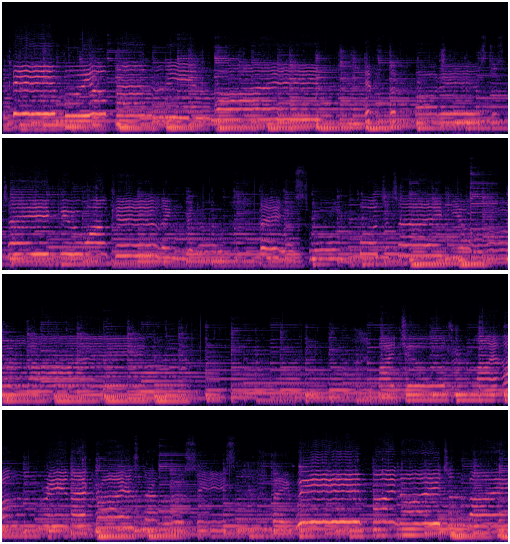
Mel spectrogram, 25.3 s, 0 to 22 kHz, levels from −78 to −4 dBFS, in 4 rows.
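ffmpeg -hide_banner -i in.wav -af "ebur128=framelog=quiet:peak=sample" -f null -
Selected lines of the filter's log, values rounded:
Integrated loudness:
  I:         -30.6 LUFS
  Threshold: -40.6 LUFS
Loudness range:
  LRA:         5.9 LU
  Threshold: -51.2 LUFS
  LRA low:   -34.1 LUFS
  LRA high:  -28.2 LUFS
Sample peak:
  Peak:      -14.8 dBFS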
